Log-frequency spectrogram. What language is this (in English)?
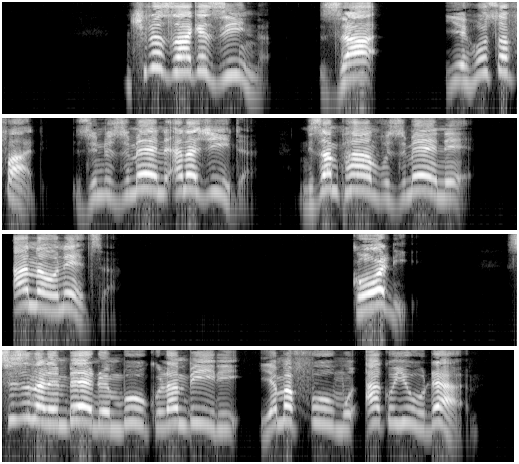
Nyanja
